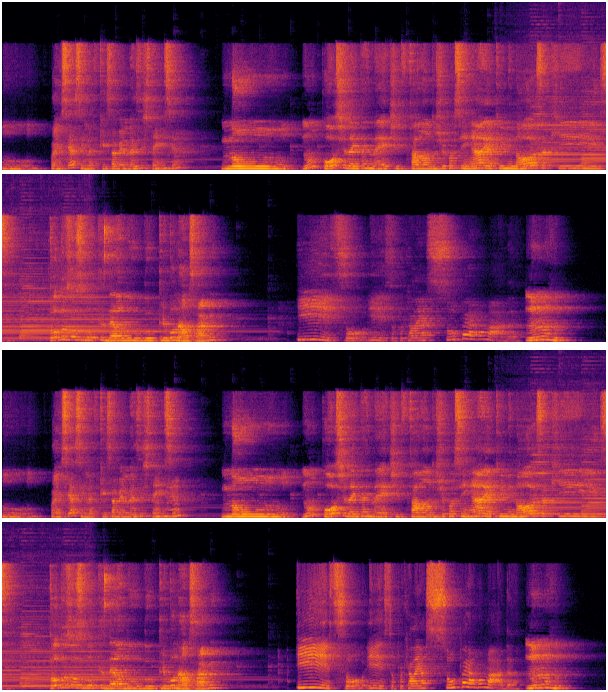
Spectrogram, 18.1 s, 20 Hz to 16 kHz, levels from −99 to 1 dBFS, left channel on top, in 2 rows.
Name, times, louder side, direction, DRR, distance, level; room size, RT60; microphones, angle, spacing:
voice 1, 0.0-2.5 3.3-9.2 9.8-12.3 16.9-17.4, equal, 5° left, -1 dB, 0.5 m, -26 dB
Clock, 0.8-3.9 4.3-4.4 4.7-4.8 5.2-5.3 5.6-5.7 6.1-6.2 6.5-6.6 6.9-7.0 7.3-13.1, left 1 dB, 30° left, 1.0 m, -39 dB
voice 2, 2.3-2.7 13.5-16.8, right 7 dB, 60° right, 6 dB, 0.3 m, -30 dB
4.6 x 2.7 x 2.9 m, 0.67 s
head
